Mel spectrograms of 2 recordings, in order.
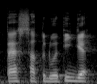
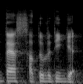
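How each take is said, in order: Both takes have the same delivery.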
